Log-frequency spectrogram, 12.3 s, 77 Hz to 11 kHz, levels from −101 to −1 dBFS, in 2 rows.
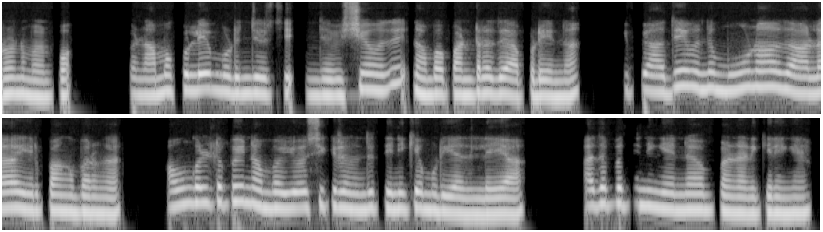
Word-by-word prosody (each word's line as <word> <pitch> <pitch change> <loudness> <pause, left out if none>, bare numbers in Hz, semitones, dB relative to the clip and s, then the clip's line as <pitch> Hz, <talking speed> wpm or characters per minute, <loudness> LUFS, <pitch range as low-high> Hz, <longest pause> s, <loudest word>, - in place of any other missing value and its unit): நம்ப 180 -2 +1
நெனைப்போம். 170 - -2 0.3
இப்ப 195 - -10
நம்பக்குள்ளயே 220 +5 +2
முடிஞ்சிருச்சு. 200 -1 0 0.2
இந்த 180 0 -1
விஷயம் 230 +6 +1
வந்து 275 +8 -1
நம்ப 190 0 +3
பண்றது 195 +1 +2
அப்டின்னா, 175 0 0 0.4
இப்ப 210 +3 -17
அதே 255 +7 0
வந்து 240 0 +2
3வது 255 0 +2
ஆளா 200 +1 +1 0.2
இருப்பாங்க 185 -1 0
பாருங்க. 170 -2 +1 0.4
அவங்கள்ட்ட 255 +3 +1
போய் 275 -2 +2
நம்ம 210 -2 +2
யோசிக்கிறத 210 0 -1
வந்து 200 +2 0
திணிக்க 200 +1 +1
முடியாது 170 -3 +1
இல்லையா? 160 0 +1 0.6
அத 230 - +1
பத்தி 235 0 -5
நீங்க 210 -2 +1
என்ன 190 +1 +1
இப்ப 190 -2 -2
நெனைக்கிறீங்க? 165 0 0
195 Hz, 155 wpm, -23 LUFS, 180-230 Hz, 0.6 s, நம்ப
